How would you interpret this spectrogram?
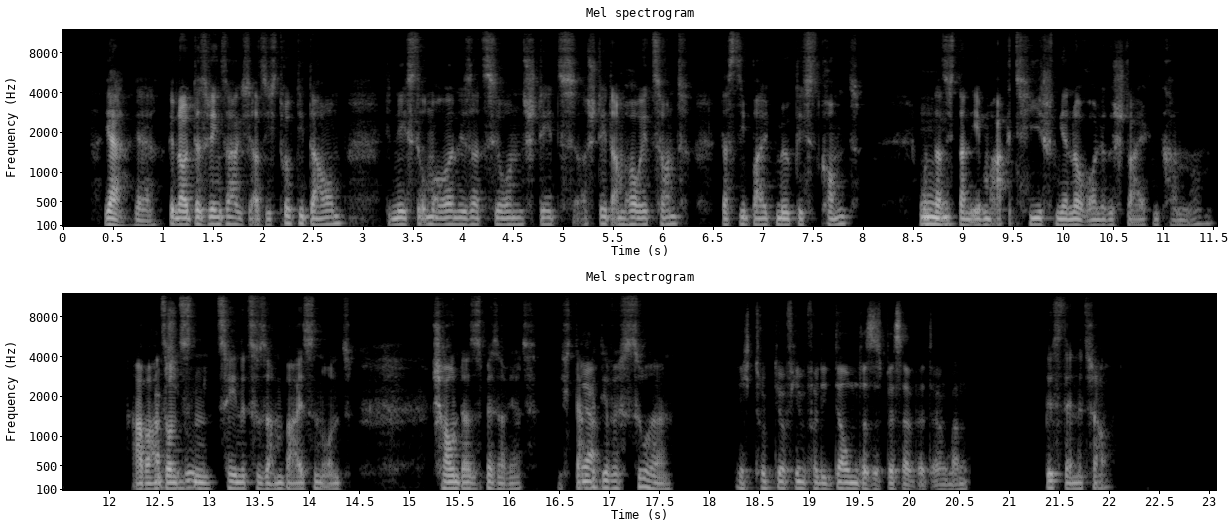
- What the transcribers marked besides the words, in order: none
- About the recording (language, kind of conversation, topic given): German, advice, Warum fühlt sich mein Job trotz guter Bezahlung sinnlos an?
